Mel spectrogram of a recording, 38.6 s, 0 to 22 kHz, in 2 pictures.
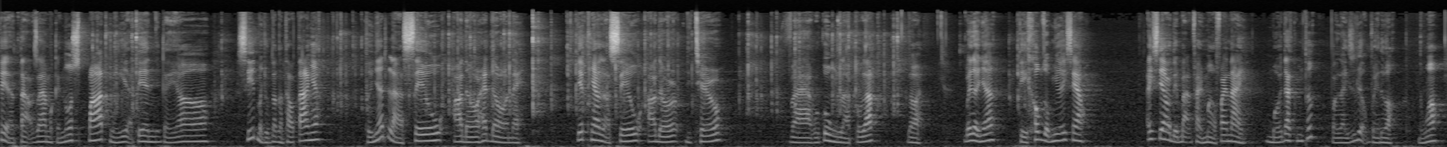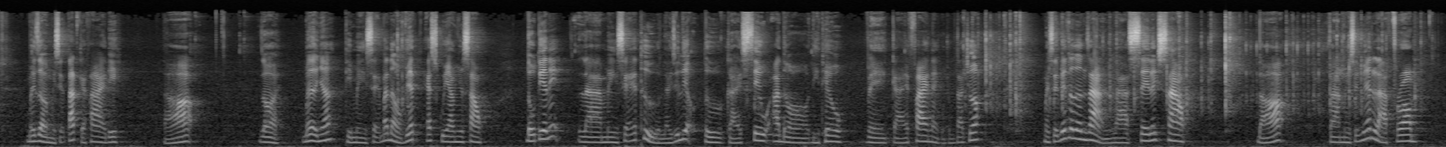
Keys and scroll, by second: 13.5 ctrl+s, 24.5 alt+F11, 29.6 ctrl+c.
